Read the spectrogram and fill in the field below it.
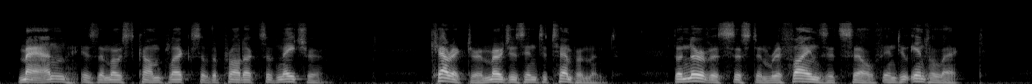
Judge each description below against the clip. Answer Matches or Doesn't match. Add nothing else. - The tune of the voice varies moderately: Matches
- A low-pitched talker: Matches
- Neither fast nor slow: Doesn't match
